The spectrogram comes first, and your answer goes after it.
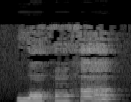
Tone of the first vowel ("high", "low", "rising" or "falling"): high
